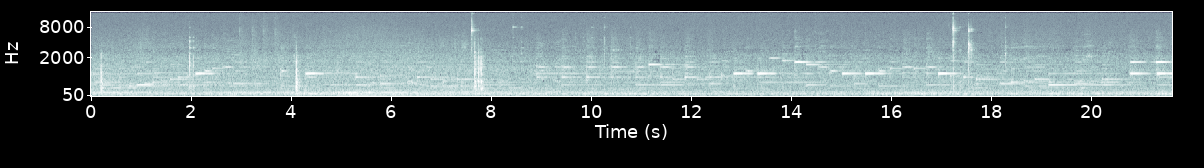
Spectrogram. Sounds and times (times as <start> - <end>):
Inside, small room: 0.0 - 21.6
Music: 0.0 - 21.6.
